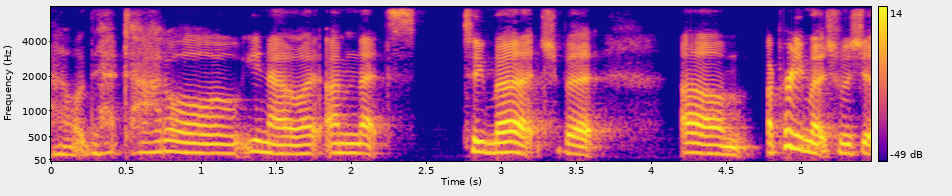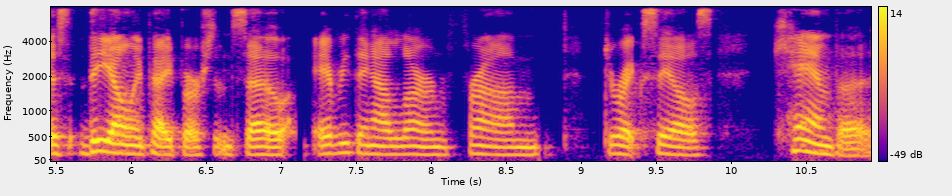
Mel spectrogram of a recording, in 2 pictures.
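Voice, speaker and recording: Fairly slow and fairly low, a woman with an ordinary speaking voice talks with ordinary pitch variation. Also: quiet background. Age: 60s. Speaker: direct seller, former gifted-education teacher. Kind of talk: interview answer.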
